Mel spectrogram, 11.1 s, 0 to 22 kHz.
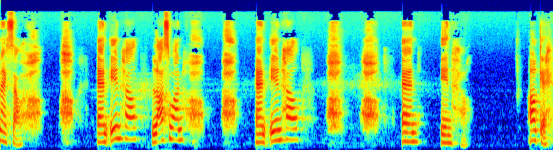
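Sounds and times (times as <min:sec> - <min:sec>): woman breathing sharply: 0:00.4 - 0:01.8, 0:03.7 - 0:04.8, 0:06.0 - 0:07.9.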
